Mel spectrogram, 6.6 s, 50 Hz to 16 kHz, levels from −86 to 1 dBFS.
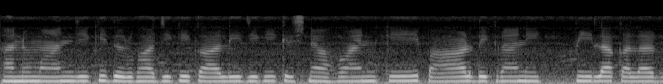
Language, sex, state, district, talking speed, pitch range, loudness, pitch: Hindi, female, Bihar, Bhagalpur, 170 wpm, 190-195 Hz, -26 LUFS, 195 Hz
